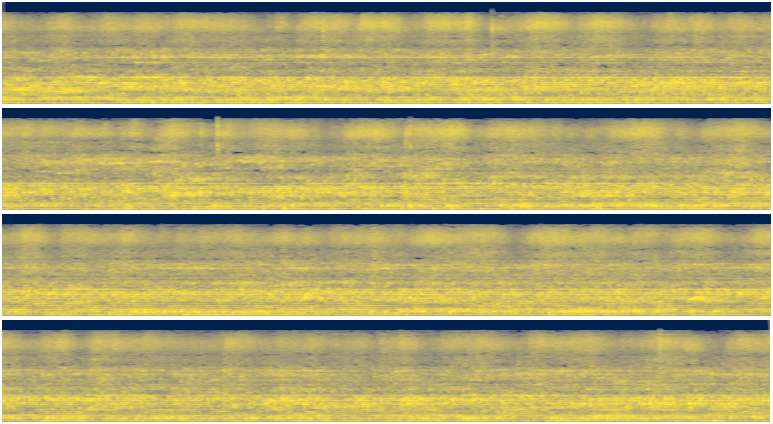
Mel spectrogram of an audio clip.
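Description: Speedboat engine running steadily at high speed, with the rush of water from the wake.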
